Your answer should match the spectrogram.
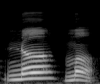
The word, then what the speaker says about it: नमः: प्रयोग कर रहे हैं विसर्ग इसका उच्चारण ह की तरह होता है इसका चिन्ह दो बिंदियां के रूप में लिखा जाता है जो वर्ण के बाद लगाई जाती है जैसे अतः प्रातः नमः आदि हिंदी भाषा में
